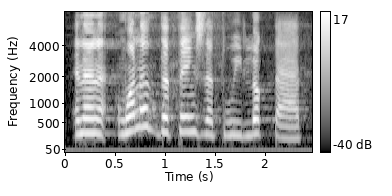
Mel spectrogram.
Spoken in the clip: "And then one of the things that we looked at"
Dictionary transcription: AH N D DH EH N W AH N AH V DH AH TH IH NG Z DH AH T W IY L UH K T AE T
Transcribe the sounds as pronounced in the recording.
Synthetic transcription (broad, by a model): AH N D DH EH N W AH N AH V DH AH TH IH NG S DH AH T W IY L UH K T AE T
